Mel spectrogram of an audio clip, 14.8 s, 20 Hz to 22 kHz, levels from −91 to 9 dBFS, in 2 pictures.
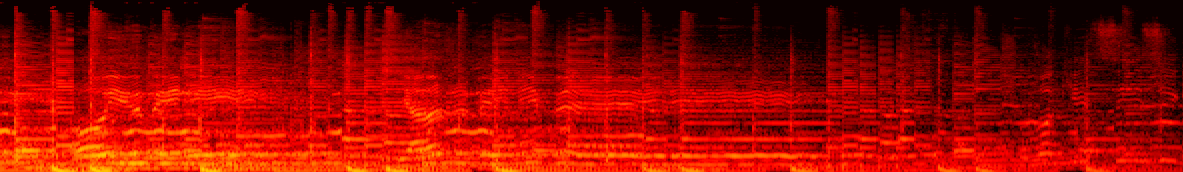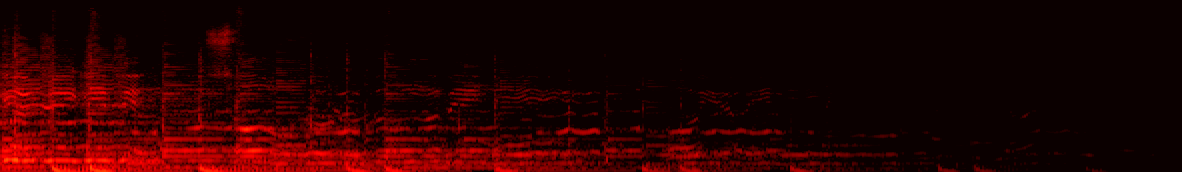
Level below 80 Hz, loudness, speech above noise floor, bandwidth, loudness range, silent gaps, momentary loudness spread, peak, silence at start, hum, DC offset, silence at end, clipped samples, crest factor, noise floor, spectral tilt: -44 dBFS; -35 LUFS; over 59 dB; 19.5 kHz; 24 LU; none; 22 LU; -14 dBFS; 0 s; none; under 0.1%; 4.3 s; under 0.1%; 22 dB; under -90 dBFS; -5.5 dB/octave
